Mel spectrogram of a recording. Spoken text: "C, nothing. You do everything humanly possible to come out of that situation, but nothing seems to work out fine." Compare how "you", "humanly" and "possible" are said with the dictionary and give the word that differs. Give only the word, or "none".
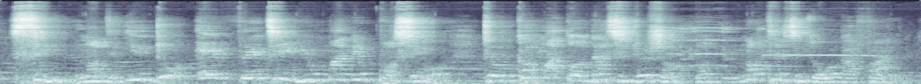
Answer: humanly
